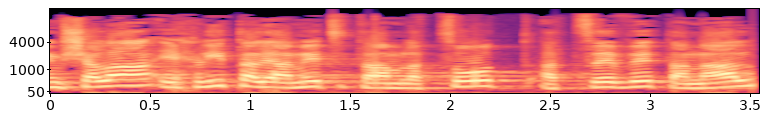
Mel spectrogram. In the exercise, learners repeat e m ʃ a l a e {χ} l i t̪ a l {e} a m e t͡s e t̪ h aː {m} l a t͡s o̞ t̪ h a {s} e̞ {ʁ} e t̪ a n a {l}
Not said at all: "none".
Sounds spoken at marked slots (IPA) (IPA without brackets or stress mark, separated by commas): ħ, e, m, t͡s, v, l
